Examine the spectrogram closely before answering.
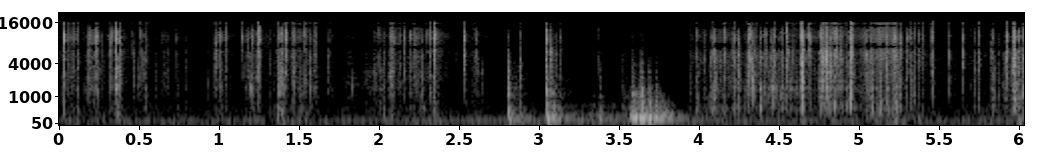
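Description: Clear plastic wrapper of a baseball-card rack pack crinkling and tearing as a cell is snipped open with scissors and the cards are pulled out, with rapid crackles throughout and a dull thump about three and a half seconds in.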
